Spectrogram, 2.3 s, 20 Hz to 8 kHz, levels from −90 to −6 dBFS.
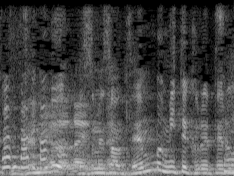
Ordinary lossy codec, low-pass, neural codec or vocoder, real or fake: none; none; none; real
